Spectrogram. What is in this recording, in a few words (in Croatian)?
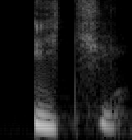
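"ići", Hrvatski; mreznik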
